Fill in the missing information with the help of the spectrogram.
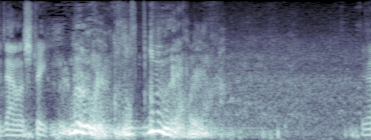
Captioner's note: Don glugging alcohol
